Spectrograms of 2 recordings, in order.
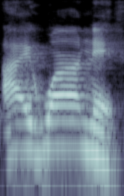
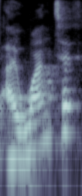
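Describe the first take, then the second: First: The T in the middle is dropped. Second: The T in the middle is pronounced.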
